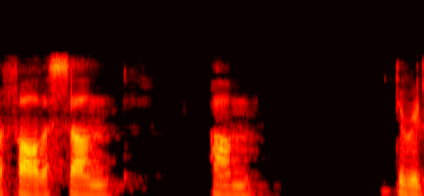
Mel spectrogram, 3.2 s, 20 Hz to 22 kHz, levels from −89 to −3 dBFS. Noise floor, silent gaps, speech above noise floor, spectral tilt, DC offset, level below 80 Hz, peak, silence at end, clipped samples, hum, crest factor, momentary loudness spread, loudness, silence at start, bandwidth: under -90 dBFS; 1.28-1.34 s, 1.43-1.53 s, 2.17-2.82 s; over 55 dB; -3 dB/octave; under 0.1%; -68 dBFS; -16 dBFS; 0 s; under 0.1%; none; 22 dB; 19 LU; -35 LUFS; 0 s; 7.6 kHz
